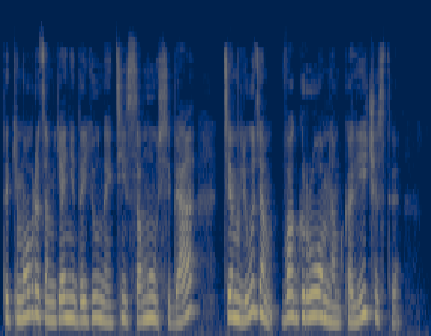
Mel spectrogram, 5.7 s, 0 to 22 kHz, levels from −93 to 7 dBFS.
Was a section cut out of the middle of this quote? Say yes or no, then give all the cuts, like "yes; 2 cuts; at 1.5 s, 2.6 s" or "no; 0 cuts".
no; 0 cuts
